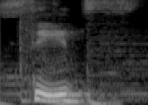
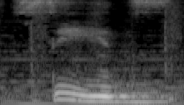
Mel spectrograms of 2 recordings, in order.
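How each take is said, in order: First: The final sound is a voiceless hiss. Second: The final sound is a voiced buzz. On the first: The speaker calls it wrong. "It is not seeds" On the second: The speaker calls it right. "make it like zzz, with a vibration in your throat"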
